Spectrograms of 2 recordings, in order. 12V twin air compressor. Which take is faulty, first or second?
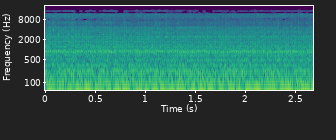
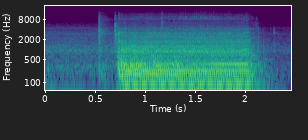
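first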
